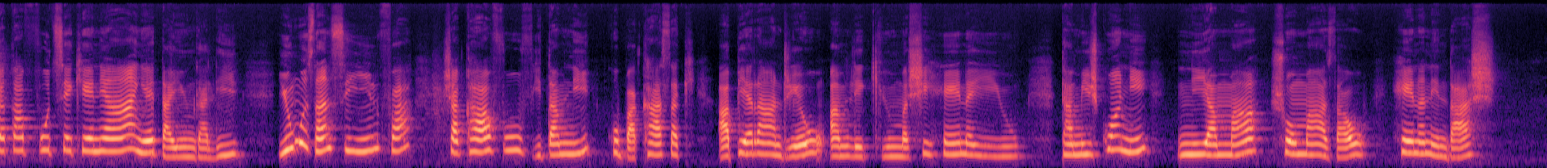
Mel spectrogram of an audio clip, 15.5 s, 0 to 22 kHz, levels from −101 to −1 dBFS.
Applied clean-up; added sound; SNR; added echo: none; none; none; none.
